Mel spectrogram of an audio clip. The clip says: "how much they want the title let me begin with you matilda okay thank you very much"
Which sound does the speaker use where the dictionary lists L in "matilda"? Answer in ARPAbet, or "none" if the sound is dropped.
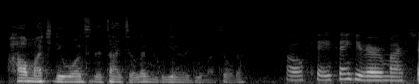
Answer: L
